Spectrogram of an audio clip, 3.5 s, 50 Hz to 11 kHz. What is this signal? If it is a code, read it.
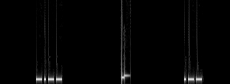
Morse code, heard as a keyed tone, about 40 wpm, 700 Hz. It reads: Y W
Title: Single Letter-Number Alt 40wpm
